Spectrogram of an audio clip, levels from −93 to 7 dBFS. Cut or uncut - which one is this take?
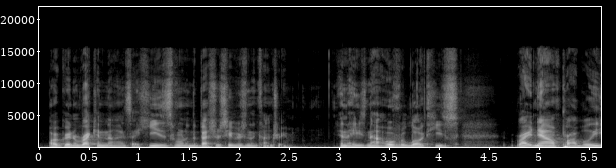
uncut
